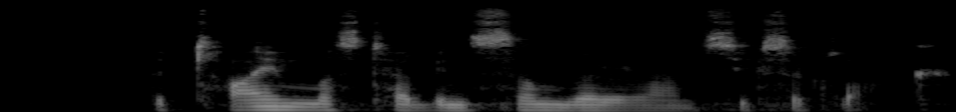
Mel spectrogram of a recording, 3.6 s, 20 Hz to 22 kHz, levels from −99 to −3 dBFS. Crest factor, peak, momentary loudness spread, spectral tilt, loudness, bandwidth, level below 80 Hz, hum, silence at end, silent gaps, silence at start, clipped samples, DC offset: 24 dB; -30 dBFS; 8 LU; -3.5 dB/octave; -53 LUFS; 15.5 kHz; under -90 dBFS; none; 0.1 s; 0.70-0.74 s, 3.32-3.44 s; 0.6 s; under 0.1%; under 0.1%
